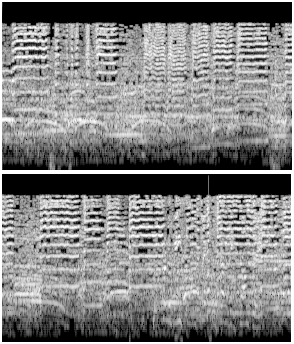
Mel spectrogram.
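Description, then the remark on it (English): A loud, sustained roar from a large audience reacting to a performer in an Angry Bird costume riding a tricycle around the stage playing trumpets, full of overlapping shouting and cheering, like fans at a football game, with blaring horn-like tones mixed in throughout. “Sounds like a football game.”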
